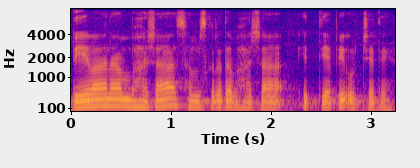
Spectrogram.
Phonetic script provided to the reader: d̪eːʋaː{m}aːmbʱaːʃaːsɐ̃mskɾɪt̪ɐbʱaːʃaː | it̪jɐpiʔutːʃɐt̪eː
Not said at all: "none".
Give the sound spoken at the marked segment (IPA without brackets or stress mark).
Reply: n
